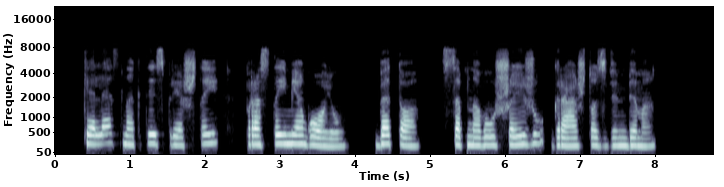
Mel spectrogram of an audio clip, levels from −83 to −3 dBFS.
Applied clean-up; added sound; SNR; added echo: none; none; none; none.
